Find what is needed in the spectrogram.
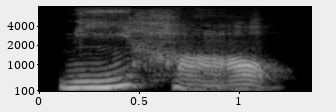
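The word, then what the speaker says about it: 你好: Jadi tulisannya sekali lagi ya, tulisannya tetap ni-nya 3, hao-nya 3. Tapi bacanya doang, yang depannya berubah jadi nada 2 ya.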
